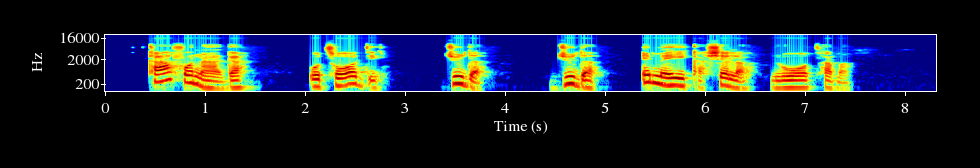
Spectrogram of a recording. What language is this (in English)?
Igbo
